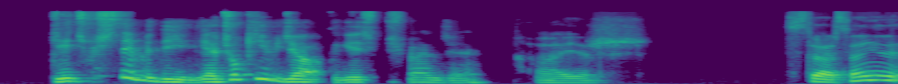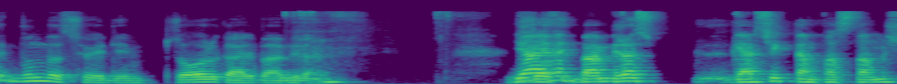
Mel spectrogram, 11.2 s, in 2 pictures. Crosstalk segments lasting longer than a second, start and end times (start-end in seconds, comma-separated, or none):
none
